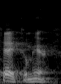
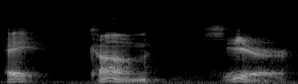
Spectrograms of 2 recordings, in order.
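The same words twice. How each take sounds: First: It is said in a plain, innocent way. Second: It is said in a suggestive, sexual tone.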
